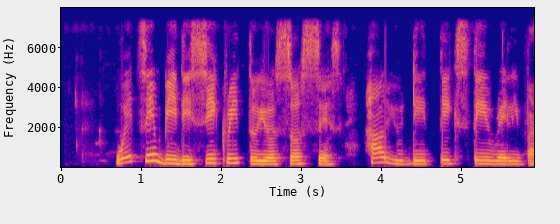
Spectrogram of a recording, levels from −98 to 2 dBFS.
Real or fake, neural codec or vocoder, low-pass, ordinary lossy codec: real; none; 7.2 kHz; none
